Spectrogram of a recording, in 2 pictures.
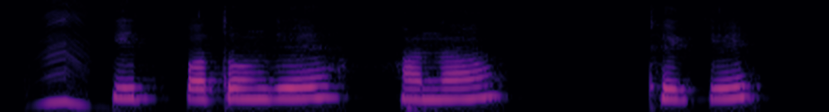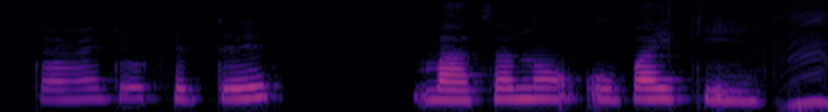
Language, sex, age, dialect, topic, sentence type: Bengali, female, 25-30, Rajbangshi, agriculture, question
